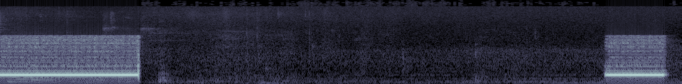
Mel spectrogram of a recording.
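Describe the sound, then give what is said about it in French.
A telephone ringing tone sounds while a call is being placed: two loud, steady, mid-pitched beeps, each about a second long, separated by a long near-silent gap. “On n'a pas la tonalité? Ou ça va arriver? Attends, ça marque appel en cours.”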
